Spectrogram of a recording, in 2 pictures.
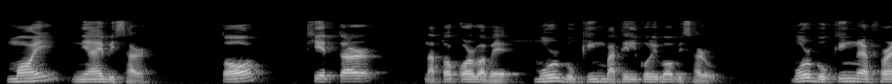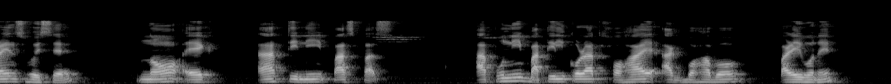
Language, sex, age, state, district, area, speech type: Assamese, male, 18-30, Assam, Majuli, rural, read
